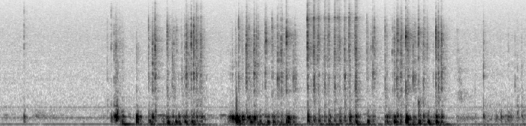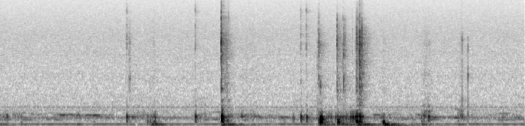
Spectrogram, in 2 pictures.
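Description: Typing on a computer keyboard: a fast run of keystrokes from about two seconds in until past seven seconds, then a pause and a few scattered key presses, with a short burst near the end.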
